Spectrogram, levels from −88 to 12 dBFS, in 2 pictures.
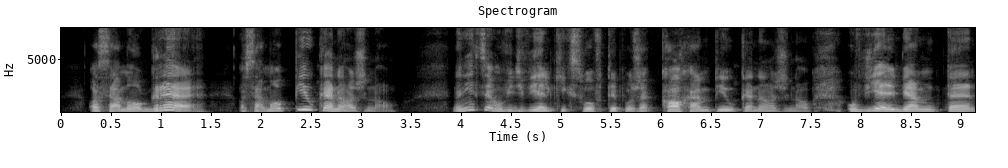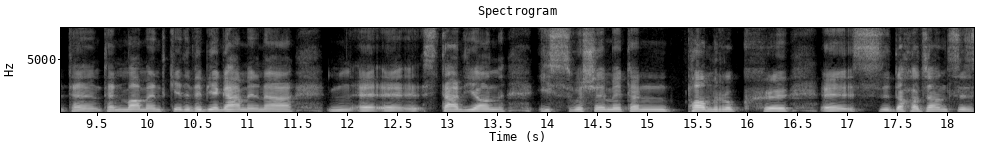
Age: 50-69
